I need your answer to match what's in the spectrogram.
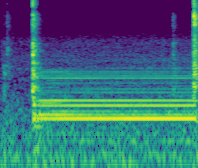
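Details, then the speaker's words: Pool pump motor switched on: a click, then steady electrical buzz with no spin-up, cut off by a second click; motor won't start because its start capacitor is dead, from heavy overheating, possibly full sun exposure; fixed by replacing capacitor. "Donc là, il s'active pas du tout le moteur. Il s'active pas à cause de ? À cause du condensateur, du condensateur de démarrage du moteur qui est HS."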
